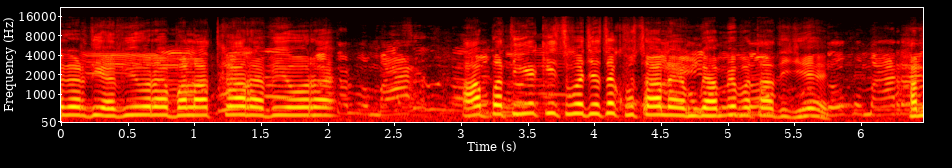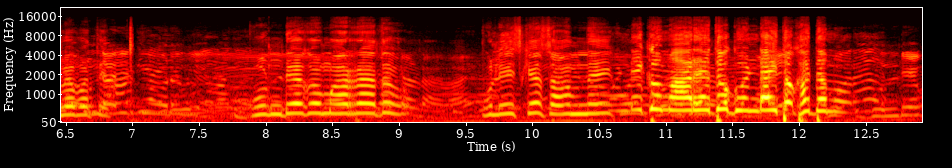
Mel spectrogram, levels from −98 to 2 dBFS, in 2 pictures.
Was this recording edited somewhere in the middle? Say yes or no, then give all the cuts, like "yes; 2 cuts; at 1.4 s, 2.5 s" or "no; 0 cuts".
no; 0 cuts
